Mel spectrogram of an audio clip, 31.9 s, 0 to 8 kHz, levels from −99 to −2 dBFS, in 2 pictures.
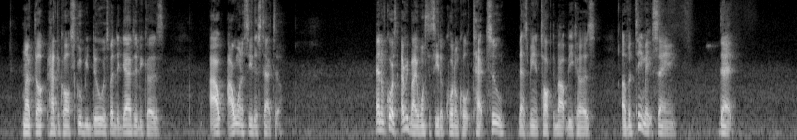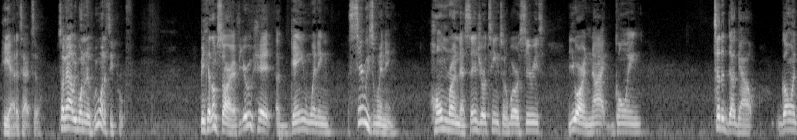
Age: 30-49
